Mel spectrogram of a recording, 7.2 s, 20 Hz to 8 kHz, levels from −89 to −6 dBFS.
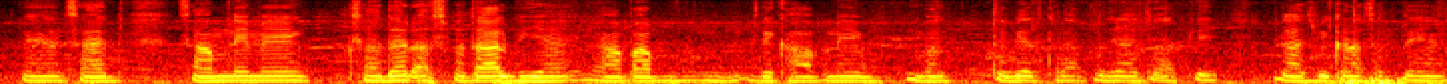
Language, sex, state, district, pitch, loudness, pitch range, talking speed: Hindi, male, Bihar, Madhepura, 155 Hz, -28 LUFS, 145-155 Hz, 215 wpm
